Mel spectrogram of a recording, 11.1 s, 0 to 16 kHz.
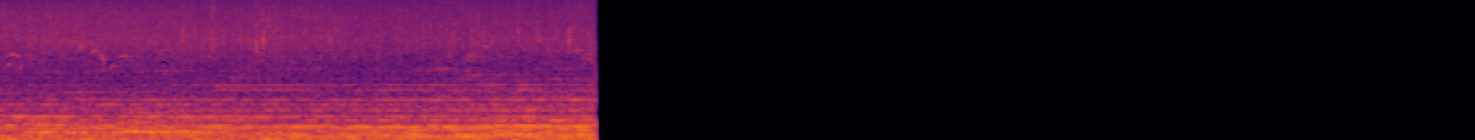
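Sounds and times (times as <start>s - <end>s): crackling hiss: 0.0s - 4.5s.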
